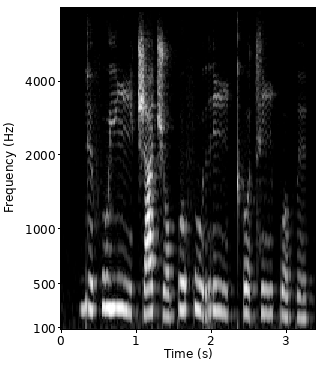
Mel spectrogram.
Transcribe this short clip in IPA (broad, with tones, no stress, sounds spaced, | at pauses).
ɡ ɪ˦˨ f u˦ j iː˦˨ t͡ʃ a˨˦ t͡ʃ o˨ p ʊ˦ f u˦˨ r iː˦˨ kʰ ʊ˦˨ t͡s iː˦ p ʊ˦˨ p ɪ˦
